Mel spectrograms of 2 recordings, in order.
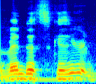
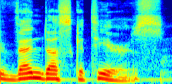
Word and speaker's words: Vendusketeers: Vendiskiers? How do you say that? – Three Vendusketeers.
